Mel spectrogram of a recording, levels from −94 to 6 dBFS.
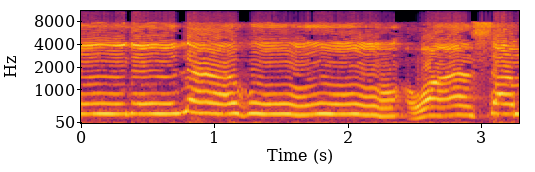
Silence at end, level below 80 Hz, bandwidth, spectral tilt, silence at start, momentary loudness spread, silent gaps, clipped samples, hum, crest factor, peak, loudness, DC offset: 0 s; -40 dBFS; 11 kHz; -1 dB/octave; 0 s; 3 LU; none; 7%; none; 4 dB; 0 dBFS; -4 LUFS; under 0.1%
